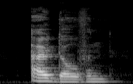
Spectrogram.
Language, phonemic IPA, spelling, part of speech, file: Dutch, /ˈœy̯ˌdoːvə(n)/, uitdoven, verb, Nl-uitdoven.ogg
- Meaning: to extinguish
